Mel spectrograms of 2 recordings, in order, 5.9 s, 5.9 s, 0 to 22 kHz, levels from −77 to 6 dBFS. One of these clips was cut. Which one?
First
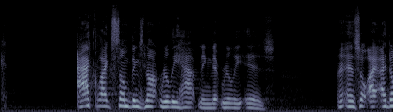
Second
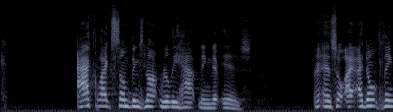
second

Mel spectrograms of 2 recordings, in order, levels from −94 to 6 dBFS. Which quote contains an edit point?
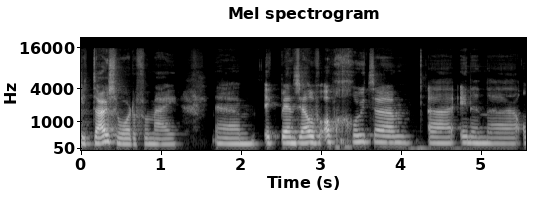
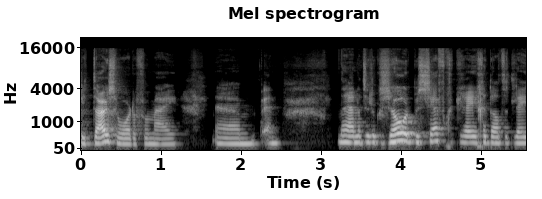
second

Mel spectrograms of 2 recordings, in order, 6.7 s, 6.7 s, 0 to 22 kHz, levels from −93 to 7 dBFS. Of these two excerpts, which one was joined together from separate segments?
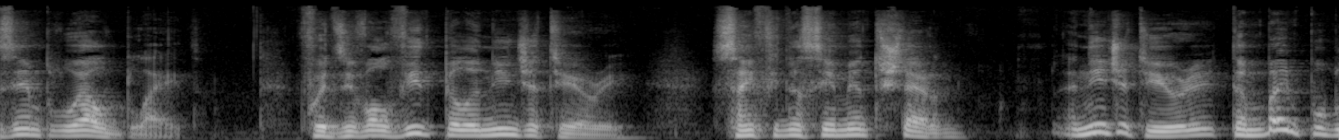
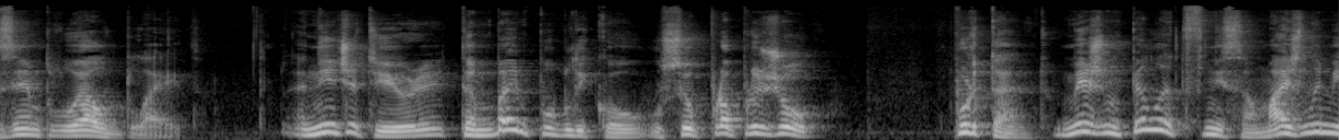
second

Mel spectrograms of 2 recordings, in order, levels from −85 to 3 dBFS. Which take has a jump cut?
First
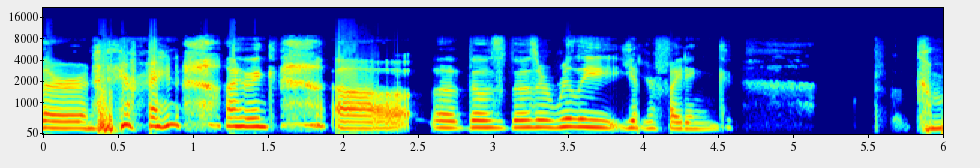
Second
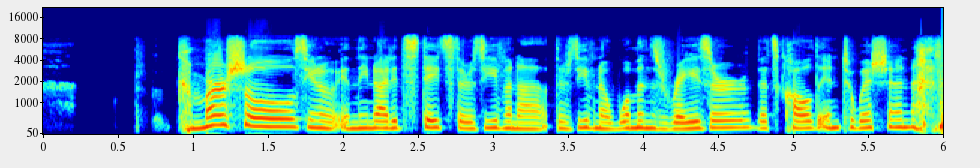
first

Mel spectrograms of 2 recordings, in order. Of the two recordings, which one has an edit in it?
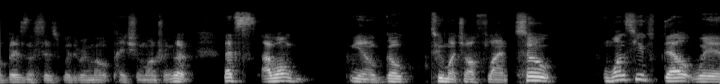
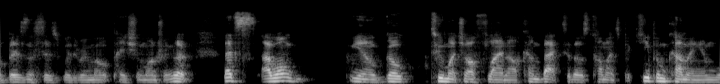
first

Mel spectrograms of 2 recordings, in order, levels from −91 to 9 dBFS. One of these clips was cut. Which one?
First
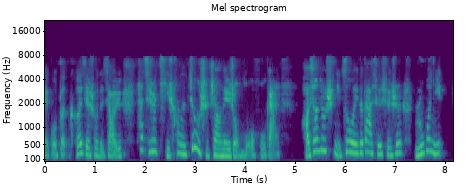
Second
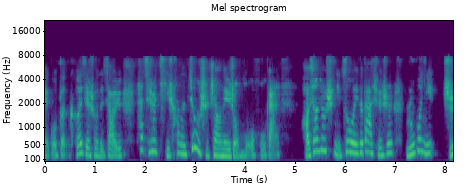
second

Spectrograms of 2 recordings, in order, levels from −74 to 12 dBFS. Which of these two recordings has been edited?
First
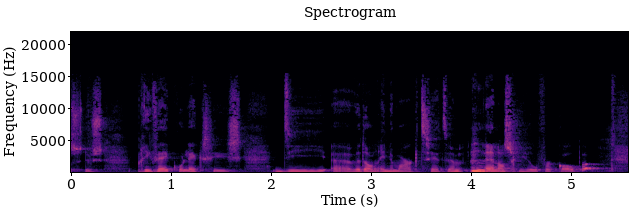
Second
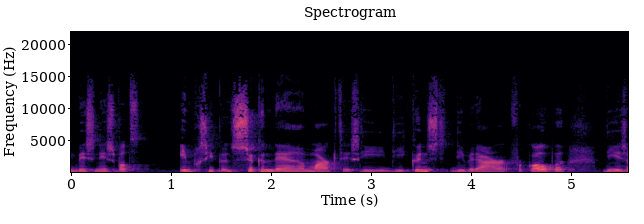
second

